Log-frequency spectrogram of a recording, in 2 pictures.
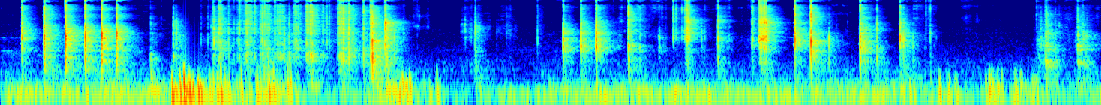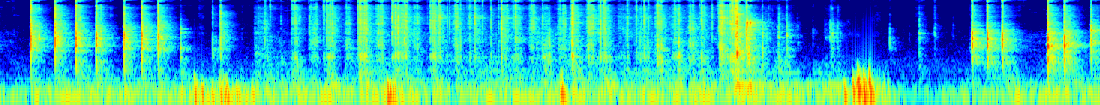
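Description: A plastic toy knife cuts a toy watermelon apart, the halves tearing free with the scratchy rasp of hook-and-loop fastener. This comes in several rasping stretches of a second or more, among sharp clicks and taps of hard plastic toy pieces being handled.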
